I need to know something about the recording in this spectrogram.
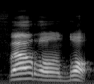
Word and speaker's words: فرض: مثال کے طور پر اکثر اسے پڑھتے ہیں فرض, کتب, صدق, ورد, نہیں, فرض, یعنی کہ اسے جھٹکا بھی نہیں دینا ہے اور کھینچنا بھی نہیں ہے.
